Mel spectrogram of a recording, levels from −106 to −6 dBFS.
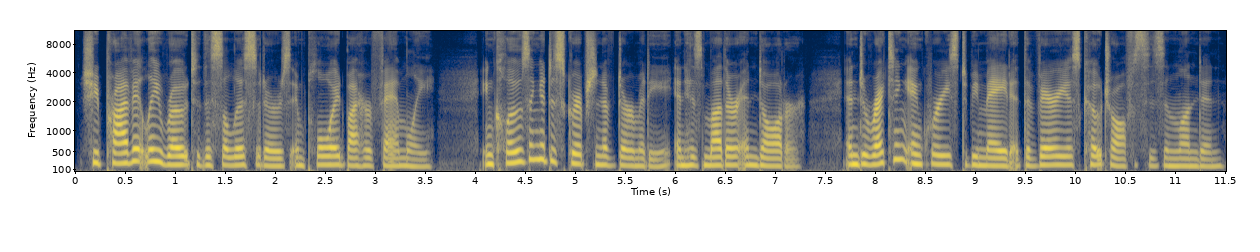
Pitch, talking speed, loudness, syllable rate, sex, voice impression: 200 Hz, 170 wpm, -19 LUFS, 5.6 syllables/s, female, feminine, slightly adult-like, slightly clear, slightly cute, friendly, slightly sweet, kind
